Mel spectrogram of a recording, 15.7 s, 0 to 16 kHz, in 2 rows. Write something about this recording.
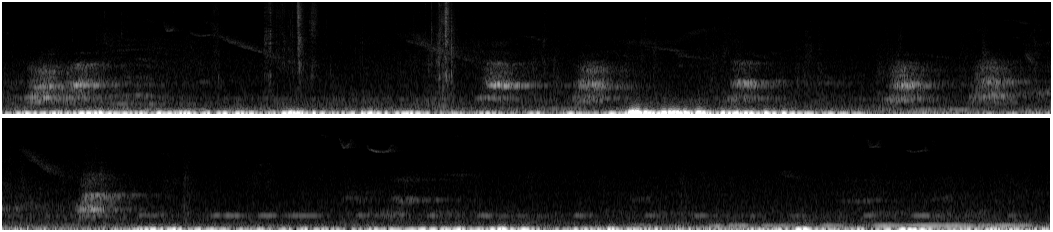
dogs and birds 01 close steps
Ambient sounds recorded in a village in portugal, August 2016 using a Zoom H1 recorder fitted with standard windshield.
Plenty of birds and also distant dogs barking.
